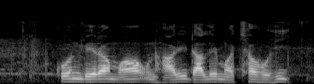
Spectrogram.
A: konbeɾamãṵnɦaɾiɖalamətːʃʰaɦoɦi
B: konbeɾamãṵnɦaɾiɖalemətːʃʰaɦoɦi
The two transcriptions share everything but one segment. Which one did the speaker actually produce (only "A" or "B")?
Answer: B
